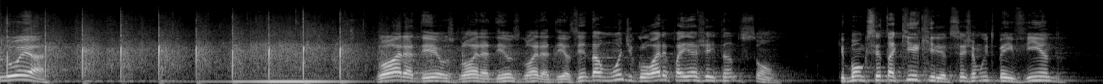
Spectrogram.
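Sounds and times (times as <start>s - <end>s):
speech: 0.0s - 0.6s, 3.8s - 10.7s
audience applause: 0.0s - 4.3s.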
